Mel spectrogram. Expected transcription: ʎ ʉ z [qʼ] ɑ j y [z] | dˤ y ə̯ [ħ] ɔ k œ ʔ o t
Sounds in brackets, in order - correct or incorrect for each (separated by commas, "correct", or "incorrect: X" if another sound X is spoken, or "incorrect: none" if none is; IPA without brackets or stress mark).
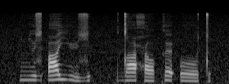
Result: incorrect: ʔ, correct, correct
